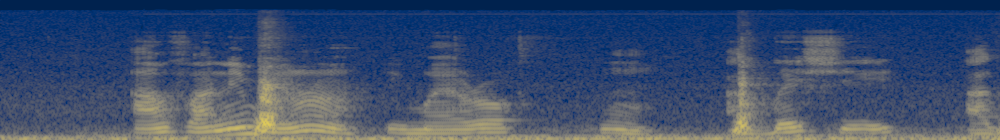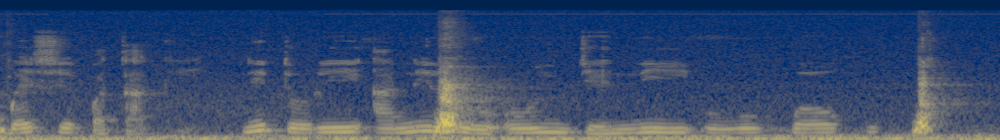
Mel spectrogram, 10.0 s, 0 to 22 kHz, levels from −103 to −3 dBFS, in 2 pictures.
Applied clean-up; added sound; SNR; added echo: none; Dog; -3 dB; none.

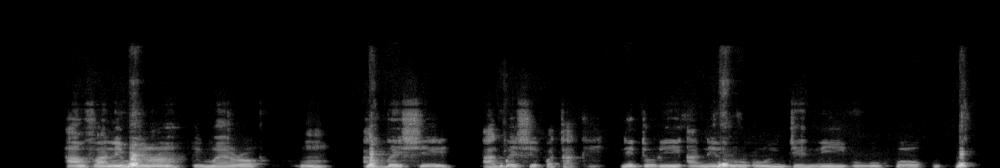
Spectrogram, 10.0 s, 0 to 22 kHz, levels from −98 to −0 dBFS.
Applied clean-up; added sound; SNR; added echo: neural mask model Resemble Enhance denoiser.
